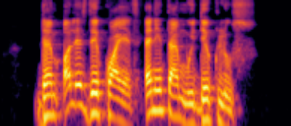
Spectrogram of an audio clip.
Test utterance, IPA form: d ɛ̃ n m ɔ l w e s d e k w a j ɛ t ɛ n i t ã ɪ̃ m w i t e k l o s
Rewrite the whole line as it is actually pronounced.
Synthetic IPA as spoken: d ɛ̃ m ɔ l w e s d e k w a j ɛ t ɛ n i t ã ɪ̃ m w i d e k l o s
